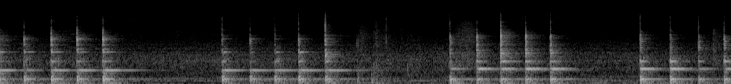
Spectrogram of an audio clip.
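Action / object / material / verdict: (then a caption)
tap / steel motorcycle wheel spokes / steel / tight. Steel dirt bike wheel spokes are tapped one after another around the rim, giving 18 short, bright metallic dings in four quick bursts, each with a clear ring near 730 Hz that fades fast. The spokes sound alike, showing they are tight and evenly tensioned.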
